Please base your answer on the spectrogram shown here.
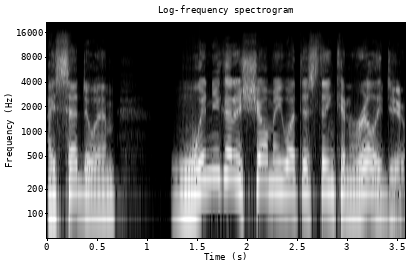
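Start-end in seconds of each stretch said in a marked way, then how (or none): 1.2-3.6 put-on cheeky, snarky smart-aleck tone, fast. Retelling what he said to a man, in a put-on snarky smart-alecky voice. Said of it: "in the snarkiest, most smart-alecky voice I could muster".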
